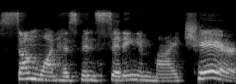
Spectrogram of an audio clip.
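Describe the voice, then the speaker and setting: A woman puts on a growling character voice at a medium pitch. She speaks at a fairly slow pace. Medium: read story.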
